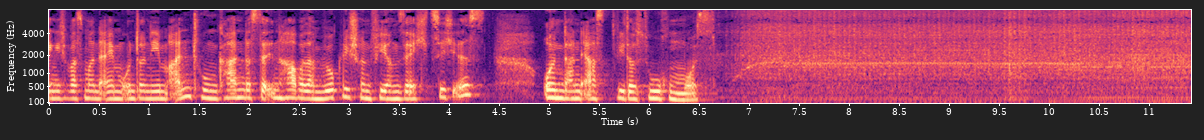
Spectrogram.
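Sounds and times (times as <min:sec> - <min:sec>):
speech: 0:00.0 - 0:07.1
sewing machine whirring in the back room of Moden Wilke in Lieberose: 0:06.7 - 0:11.4.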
